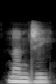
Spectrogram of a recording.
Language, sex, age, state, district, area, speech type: Tamil, female, 18-30, Tamil Nadu, Mayiladuthurai, rural, spontaneous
